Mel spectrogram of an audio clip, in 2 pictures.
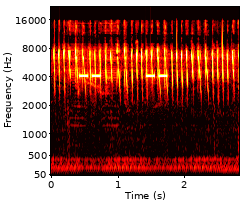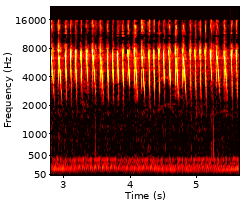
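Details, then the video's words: Bar-winged prinia in long rattling 'ngebren' song, used as a lure to prompt other birds to sing: rapid, high, dry notes repeated steadily throughout, with a few brief thin electronic-like whistles and a constant low hum underneath. "Ciblek Gunung Gacor Ngebren Panjang"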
